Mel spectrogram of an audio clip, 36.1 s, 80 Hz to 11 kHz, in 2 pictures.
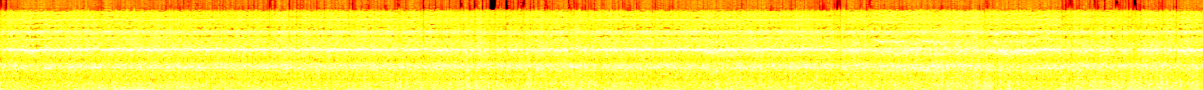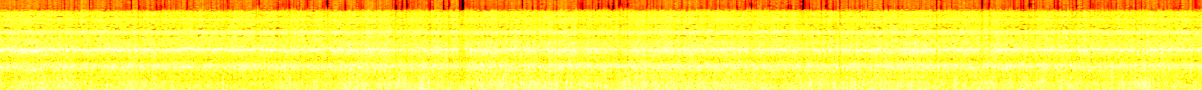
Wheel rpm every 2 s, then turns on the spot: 230, 230, 240, 230, 230, 230, 230, 220, 230, 230, 230, 230, 230, 230, 230, 230, 230, 230.
none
